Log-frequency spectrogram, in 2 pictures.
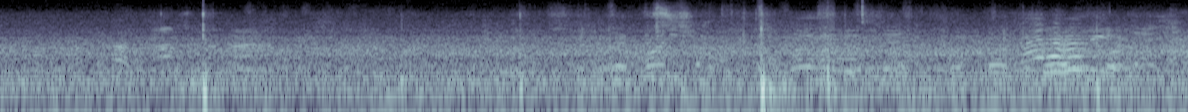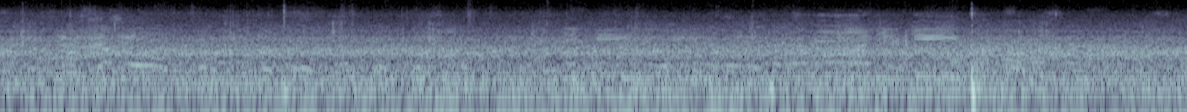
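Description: Players kick a football on a grass field outdoors.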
